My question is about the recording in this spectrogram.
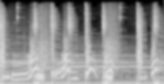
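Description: A dog barks in a rapid run of many short, yipping barks with bending pitch over a steady low bass tone.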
